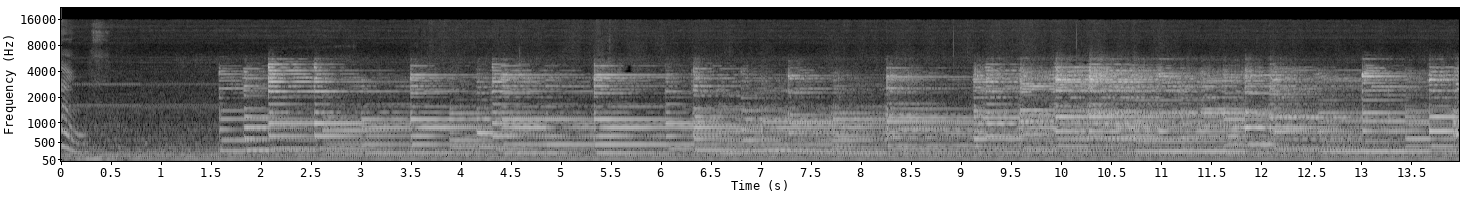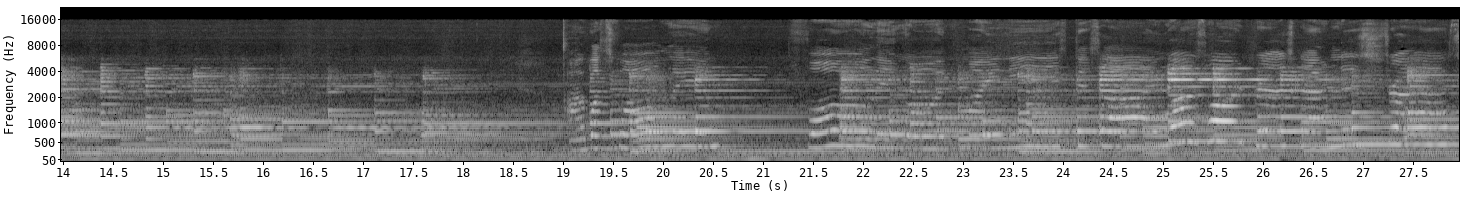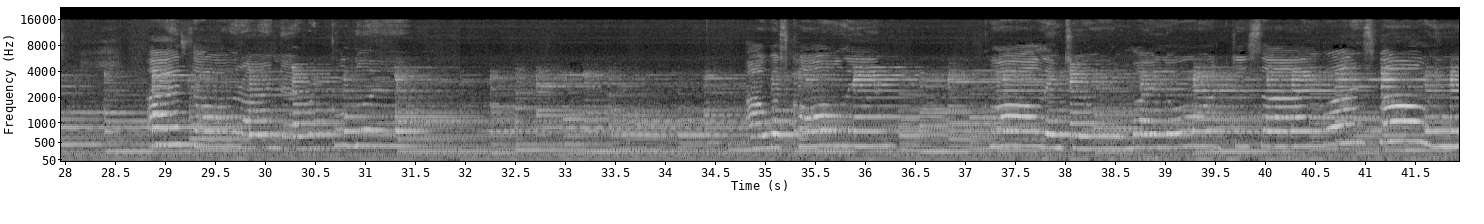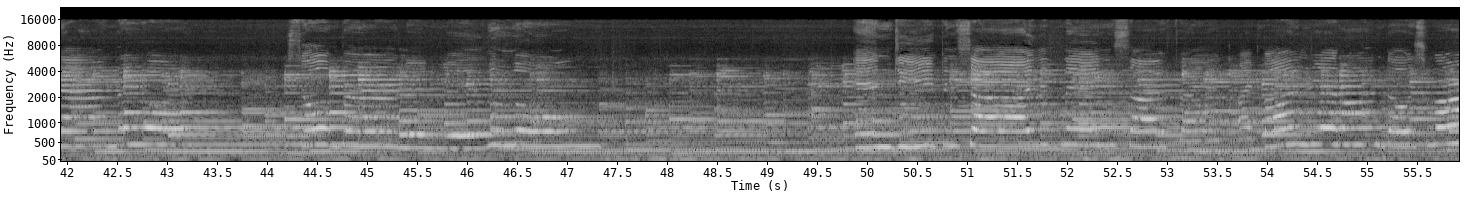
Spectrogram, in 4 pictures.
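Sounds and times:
girl singing: 0.0s - 0.5s, 19.0s - 31.9s, 34.8s - 43.6s, 44.2s - 47.6s, 49.8s - 55.9s.

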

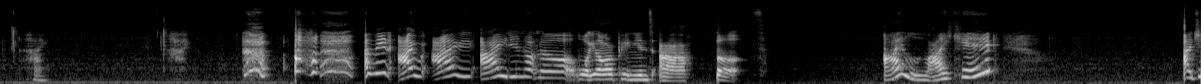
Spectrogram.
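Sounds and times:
soft breath: 10.0s - 10.6s.

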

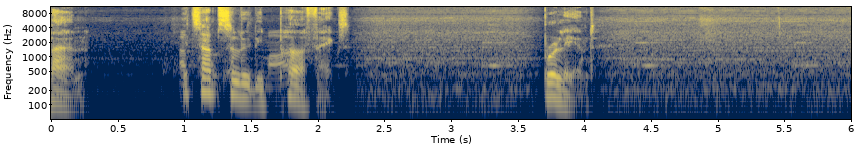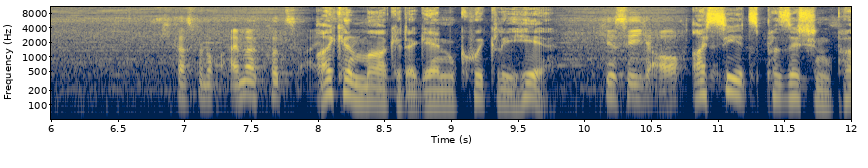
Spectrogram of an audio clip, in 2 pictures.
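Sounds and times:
ventilation hum: 0.0s - 12.0s
monitor beeps: 1.7s - 6.1s, 9.6s - 10.6s.

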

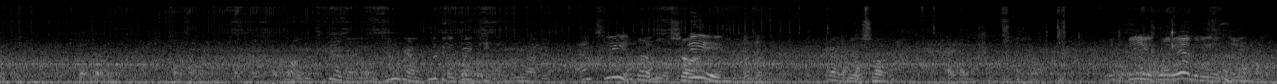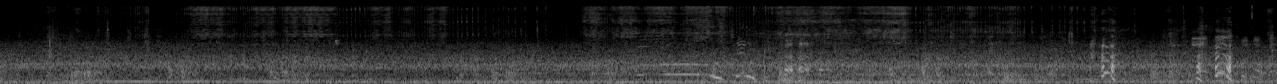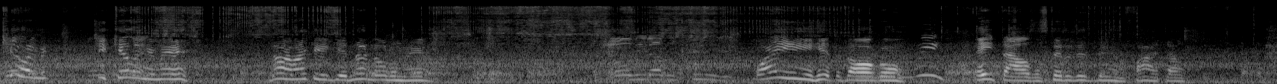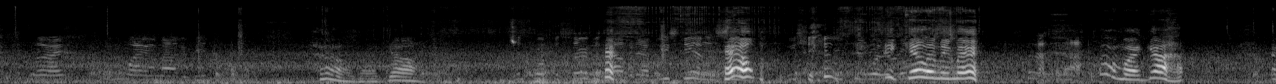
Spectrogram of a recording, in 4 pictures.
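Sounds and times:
wind: 0.0s - 51.0s.

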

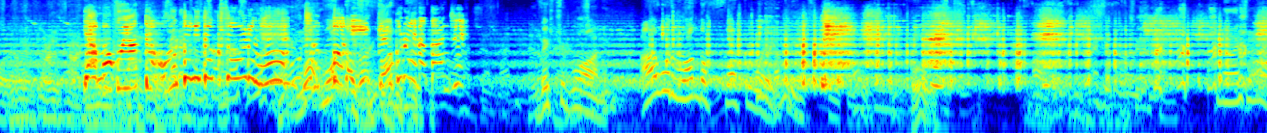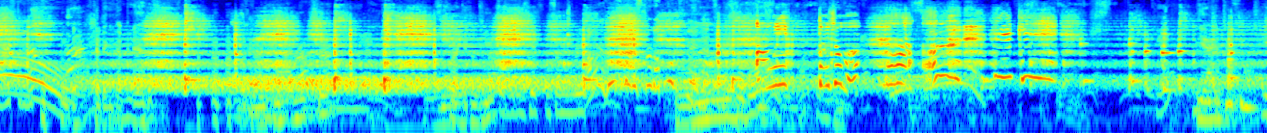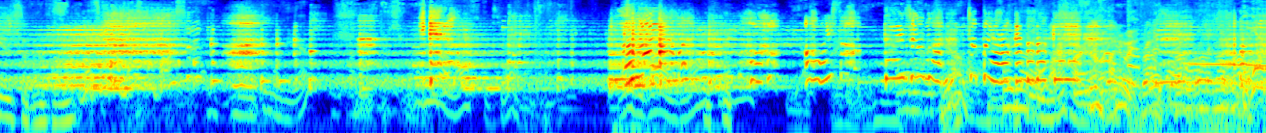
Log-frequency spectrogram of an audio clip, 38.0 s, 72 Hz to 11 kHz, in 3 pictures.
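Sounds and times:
person speaking: 10.3s - 16.1s, 16.8s - 20.7s.

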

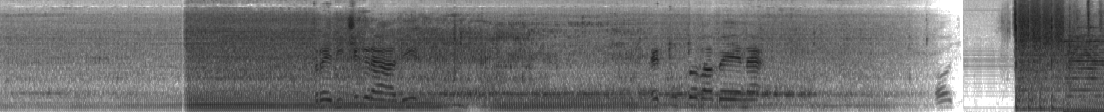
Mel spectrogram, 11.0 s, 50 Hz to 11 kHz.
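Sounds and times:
motorcycle engine: 0.0s - 10.8s
brief warbling tone: 5.4s - 8.7s.

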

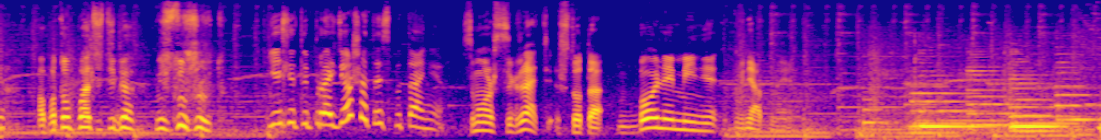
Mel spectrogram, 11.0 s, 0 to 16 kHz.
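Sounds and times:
classical guitars playing slow melody: 8.6s - 11.0s.

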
